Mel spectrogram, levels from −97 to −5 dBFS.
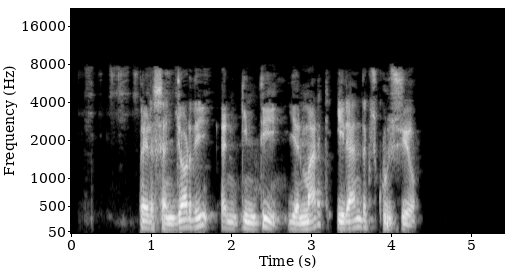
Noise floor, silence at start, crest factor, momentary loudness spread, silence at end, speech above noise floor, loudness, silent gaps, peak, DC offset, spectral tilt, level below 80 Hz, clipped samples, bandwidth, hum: -52 dBFS; 0.85 s; 16 dB; 6 LU; 1.1 s; 35 dB; -17 LUFS; none; -2 dBFS; under 0.1%; -4.5 dB/octave; -56 dBFS; under 0.1%; 8 kHz; none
